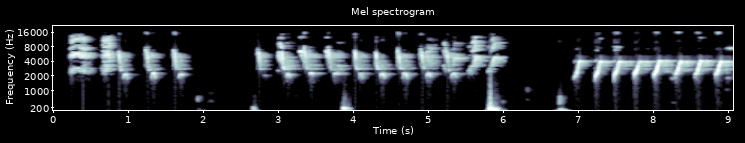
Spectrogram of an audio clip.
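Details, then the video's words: Bar-winged prinia (prenjak lumut) singing actively, used as a training master for songbirds and as a lure: bursts of sharp, high chirping notes broken by short pauses, ending in a fast even series of downward-flicking chips. "Masteran Prenjak Lumut ! Variasi Suara For Murai C Ijo Cungko / Pancingan Prenjak Gacor /Suara Pikat"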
